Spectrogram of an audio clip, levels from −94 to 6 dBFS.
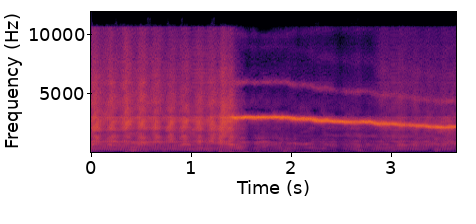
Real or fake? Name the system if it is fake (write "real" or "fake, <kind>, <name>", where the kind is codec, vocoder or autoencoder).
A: fake, vocoder, Vocos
